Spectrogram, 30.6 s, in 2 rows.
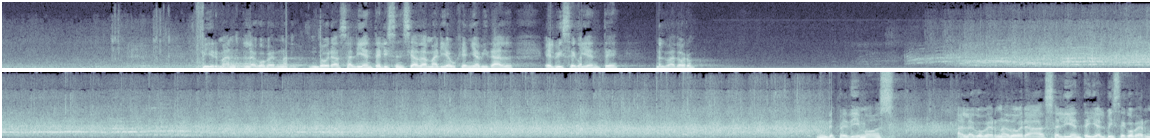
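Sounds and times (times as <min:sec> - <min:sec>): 
speech: 0:02.7 - 0:09.4, 0:26.3 - 0:27.3, 0:28.0 - 0:30.6
large audience applause: 0:12.0 - 0:28.3.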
